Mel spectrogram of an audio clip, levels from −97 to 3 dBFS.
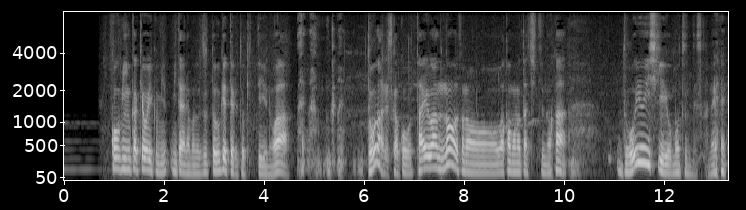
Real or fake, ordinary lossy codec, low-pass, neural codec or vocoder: real; none; none; none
